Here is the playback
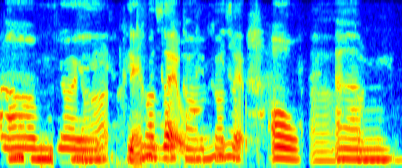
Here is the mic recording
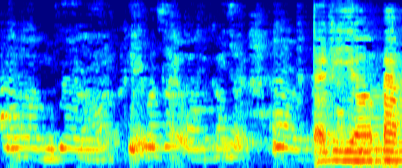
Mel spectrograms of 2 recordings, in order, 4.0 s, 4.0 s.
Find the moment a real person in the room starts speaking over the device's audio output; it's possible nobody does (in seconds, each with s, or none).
3.1 s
